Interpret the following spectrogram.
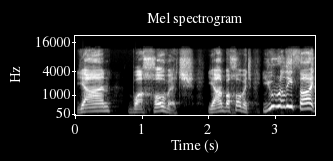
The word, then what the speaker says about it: Blachowicz: It's time to start pronouncing it the correct way. Yeah, Blachowicz.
